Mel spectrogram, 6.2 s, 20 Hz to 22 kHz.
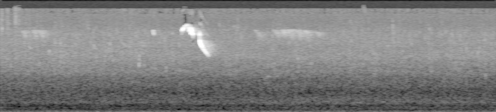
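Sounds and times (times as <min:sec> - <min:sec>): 
faint steady hiss: 0:00.0 - 0:06.2
Poecile palustris marsh tit calling: 0:02.3 - 0:02.6.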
